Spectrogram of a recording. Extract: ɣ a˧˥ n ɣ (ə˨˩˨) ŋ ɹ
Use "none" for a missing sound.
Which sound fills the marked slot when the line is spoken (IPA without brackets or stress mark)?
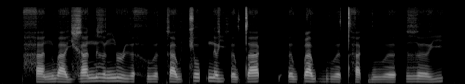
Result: ə˧˥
